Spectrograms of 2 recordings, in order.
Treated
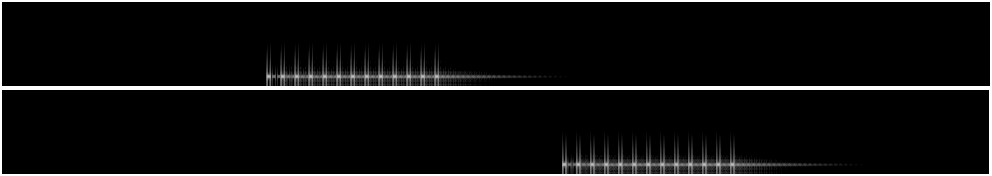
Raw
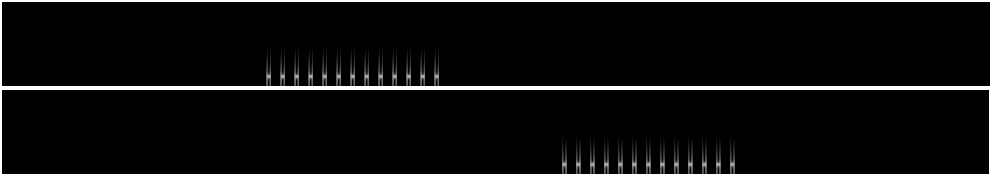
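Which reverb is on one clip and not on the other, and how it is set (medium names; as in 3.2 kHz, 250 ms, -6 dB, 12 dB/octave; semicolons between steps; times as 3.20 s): spring tank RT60 2 s, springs 51 ms, chirp 35 ms, DRR 15.5 dB; trim +3 dB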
